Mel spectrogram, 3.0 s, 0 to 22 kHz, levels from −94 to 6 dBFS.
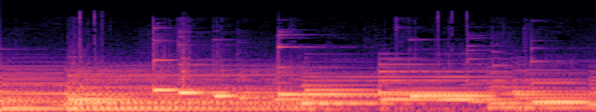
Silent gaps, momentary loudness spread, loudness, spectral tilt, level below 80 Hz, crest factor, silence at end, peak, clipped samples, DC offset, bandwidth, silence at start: none; 4 LU; -12 LUFS; -9.5 dB/octave; -30 dBFS; 10 dB; 0 s; 0 dBFS; under 0.1%; under 0.1%; 8 kHz; 0 s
